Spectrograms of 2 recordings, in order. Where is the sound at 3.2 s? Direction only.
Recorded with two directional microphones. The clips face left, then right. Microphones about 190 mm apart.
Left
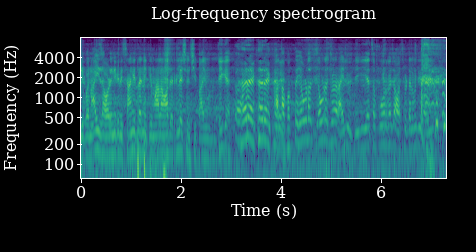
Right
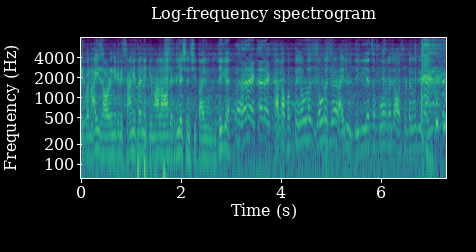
55° left (ahead or behind).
